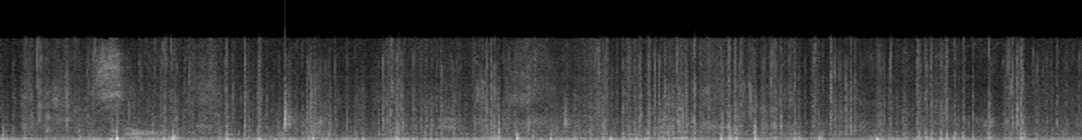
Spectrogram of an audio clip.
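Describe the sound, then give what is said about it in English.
Steady crinkling and rustling as a large bag with a red interior, a side pocket and an adjustable long strap is handled, with irregular small crackles and taps throughout, over a faint low background hum. “Soft Spoken, Leather Sounds, Crinkle Sounds”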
